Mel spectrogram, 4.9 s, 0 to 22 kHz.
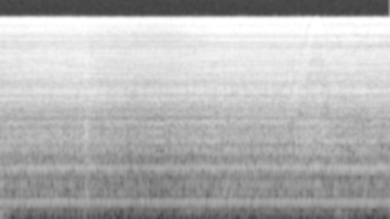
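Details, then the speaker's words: Contact-breaker (platina) fish shocker, 1 kg spool set about 2 mm from the contacts: a steady, even high buzz with no stutter or crackle; close spool gives stable vibration. "kalau spool deket, getaran stabil, dia kuat setting kenceng."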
